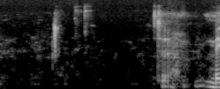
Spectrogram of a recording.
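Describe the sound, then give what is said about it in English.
A couple of soft button clicks tap out in the quiet as buttons are clicked to switch screen layouts, then a voice starts talking over the remaining second. “I'm clicking buttons around for this director job.”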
